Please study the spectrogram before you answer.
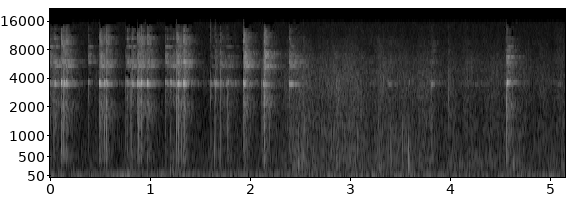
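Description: Long green nails tap the sides of an empty clear glass mason jar with a handle, its lid off and set aside. A quick, uneven run of bright, high glassy clinks fills the first two and a half seconds, each dying away almost at once. A quiet stretch follows, broken by one last sharp tap near the end.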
